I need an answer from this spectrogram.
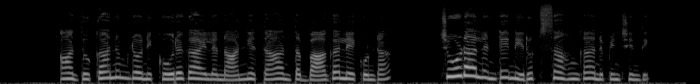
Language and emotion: Telugu, sad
